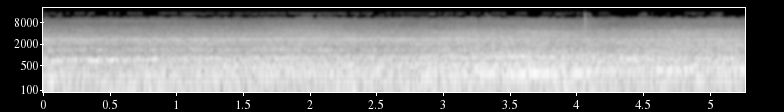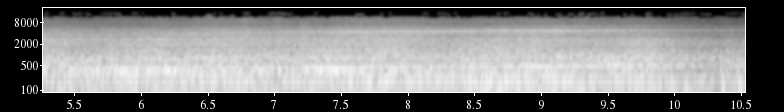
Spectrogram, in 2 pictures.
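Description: Keikyu electric commuter train accelerating away from the platform: the traction motors' whine climbs steadily in pitch, in several tones at once, over the rumble of wheels on rail. The sound falls away near the end as the last car leaves.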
